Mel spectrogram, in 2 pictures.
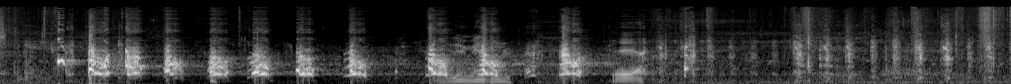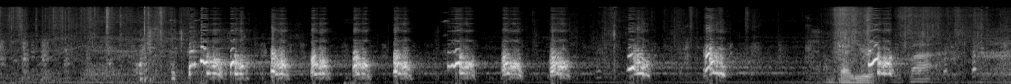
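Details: Young Black and Tan coonhound named Sadie baying on a coon hunt after treeing a raccoon, loud chopped barks repeated roughly every half second, with men talking briefly in between.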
